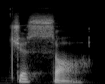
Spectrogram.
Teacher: We see the T is between consonants, so don't pronounce it. It's silent. Just saw. You link the S with the S.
